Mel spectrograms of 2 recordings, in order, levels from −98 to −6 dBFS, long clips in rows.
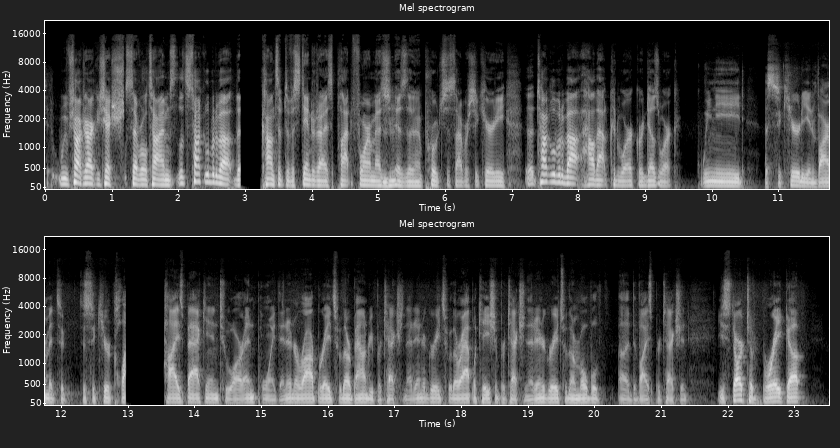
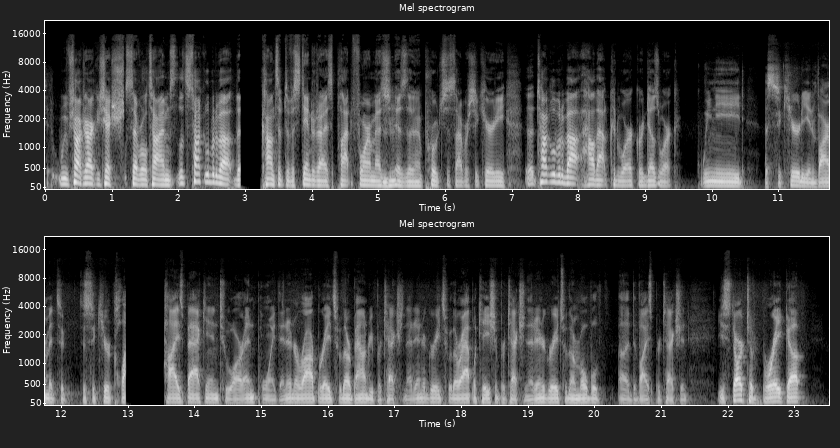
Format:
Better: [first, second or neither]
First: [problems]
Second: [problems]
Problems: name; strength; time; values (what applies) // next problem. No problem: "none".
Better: neither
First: audio cutting out; at 3 s and at 13 s for 0.5 s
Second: audio cutting out; at 3 s and at 13 s for 0.5 s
